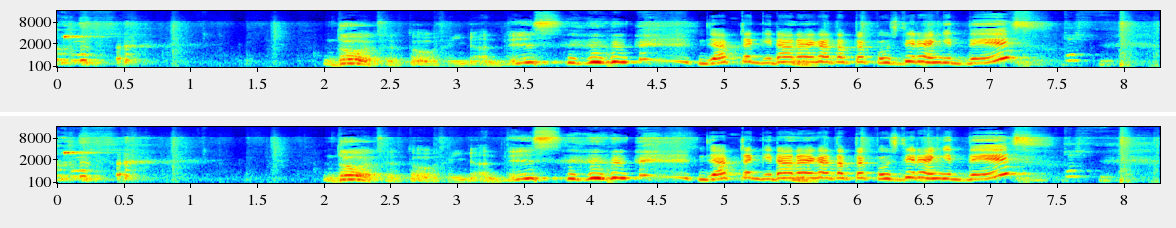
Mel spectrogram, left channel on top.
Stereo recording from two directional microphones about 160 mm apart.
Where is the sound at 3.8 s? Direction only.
5° left (ahead or behind).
